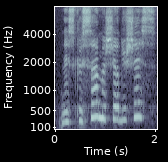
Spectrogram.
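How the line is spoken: Exclaimed. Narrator (French): s'écria Clara Paolina

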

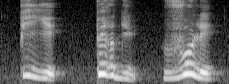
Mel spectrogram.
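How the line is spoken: Woman exclaiming. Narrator (French): s'écria la vivandière

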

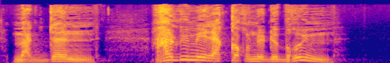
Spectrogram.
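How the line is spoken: Screamed. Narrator (French): J'ai hurlé

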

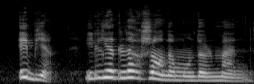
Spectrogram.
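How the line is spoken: Exclaimed. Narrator (French): s'écria-t-il

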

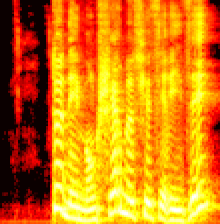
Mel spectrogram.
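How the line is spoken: Cold interruption. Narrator (French): dit froidement Barker en interrompant Cerizet

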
